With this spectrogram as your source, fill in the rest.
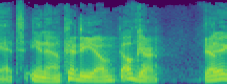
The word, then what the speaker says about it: Caudillo: Caudillo.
